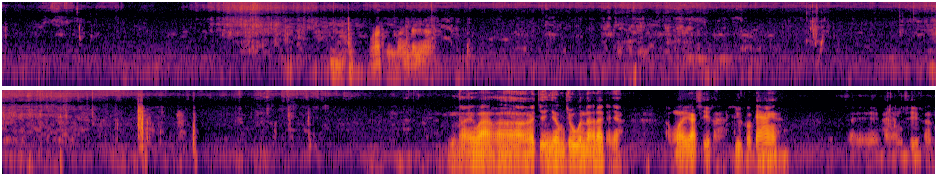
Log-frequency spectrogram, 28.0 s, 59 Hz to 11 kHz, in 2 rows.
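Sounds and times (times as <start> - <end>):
water lapping around boat: 0.0 - 21.1.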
